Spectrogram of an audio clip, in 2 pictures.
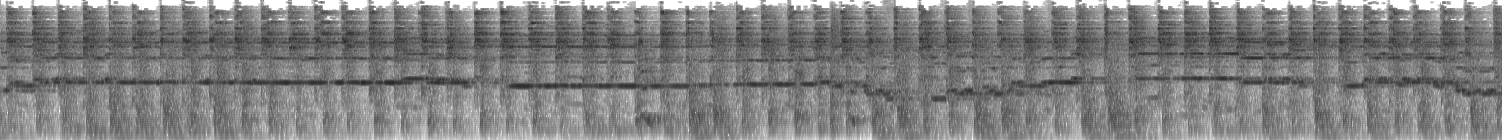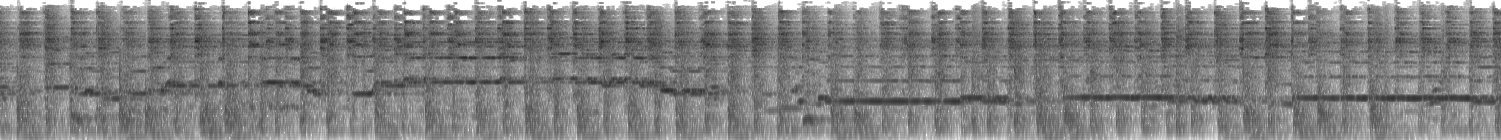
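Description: Hiroshima kagura accompaniment: a Japanese bamboo flute playing a melody of long held notes that steps up and down and settles lower near the end, over a steady beat of large and small taiko drums and continuous clashing of small hand cymbals.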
